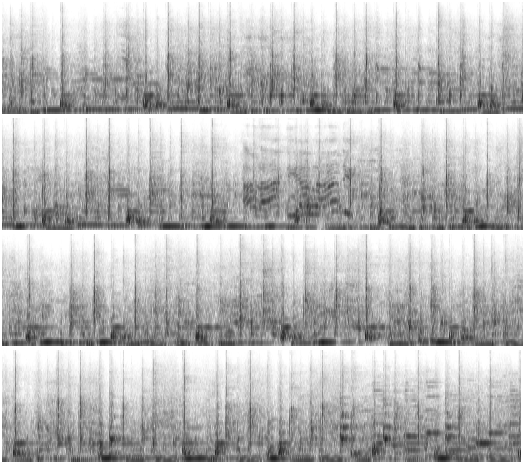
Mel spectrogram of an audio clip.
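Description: A live salsa band playing: a dense, steady hand-percussion rhythm over a prominent bass line that steps from note to note.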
